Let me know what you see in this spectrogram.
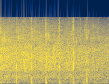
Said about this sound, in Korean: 네, 박수 부탁드리겠습니다.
